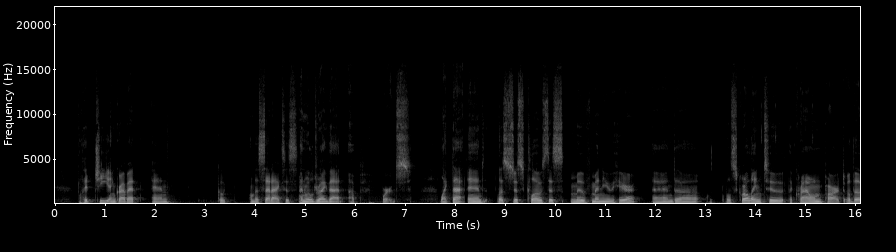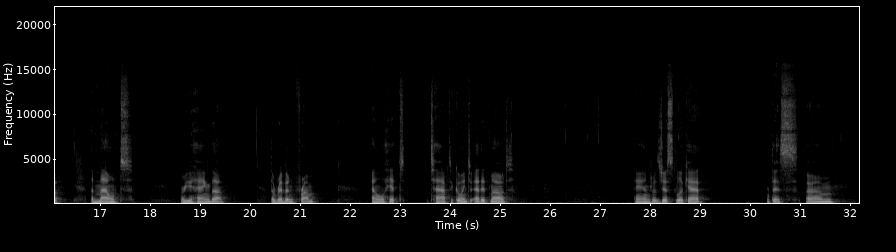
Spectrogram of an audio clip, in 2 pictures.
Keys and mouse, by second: 0.4 g, 8.8 click, 14.1 alt+shift+drag, 14.8 shift+drag, 23.5 Tab, 24.3 alt+click, 24.5 alt+middle click, 26.2 alt+middle click, 26.9-28.5 shift+middle drag, 29.8 KP_Decimal, 30.9 alt+click.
